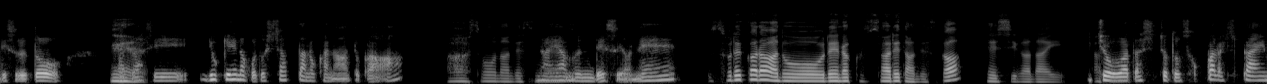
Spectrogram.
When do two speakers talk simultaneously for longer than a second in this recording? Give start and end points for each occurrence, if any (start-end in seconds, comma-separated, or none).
none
